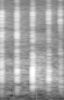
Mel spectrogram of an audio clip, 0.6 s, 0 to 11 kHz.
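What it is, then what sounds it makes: Poorly bonded fiberglass on a boat transom. Five quick taps on one localized area of a fiberglass boat transom give short, dry, wood-block-like clicks centred near 1 kHz, with no low end and almost no ring. The spot sounds poorly bonded: not quite hollow, but the glass did not adhere well in that one area.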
